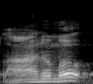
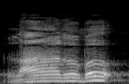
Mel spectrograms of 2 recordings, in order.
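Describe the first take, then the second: First: Louder hype call; rallying call. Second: Slow, louder stretched rally cry; slow triumphant rally; drawn-out hype. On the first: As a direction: fire up the crowd. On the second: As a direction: savour each word. Repeated slower after laugh. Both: Real, not acted.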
